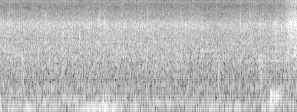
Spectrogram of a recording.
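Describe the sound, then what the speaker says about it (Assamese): Onions frying in hot oil, giving a steady, close crackling sizzle that runs without a break and stays fairly quiet. "তেলত মই এতিয়া পিঁয়াজখিনি দি দিলোঁ।"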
